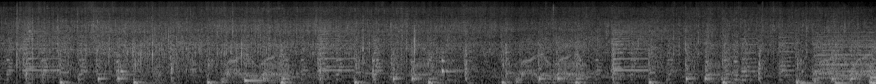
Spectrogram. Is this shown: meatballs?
yes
